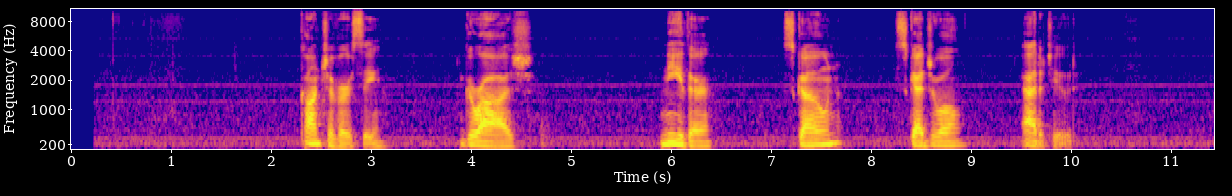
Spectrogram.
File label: Frankton Indiana male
